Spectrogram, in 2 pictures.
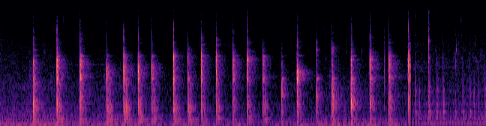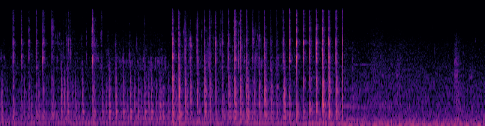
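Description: Chopsticks striking the inside of a ceramic baking dish while mashing soft tofu into raw eggs: sharp clicks about four a second for about five seconds, then faster, lighter clicking as the mixture is beaten, stopping abruptly near the end.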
